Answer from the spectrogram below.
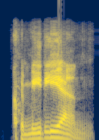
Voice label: "comedienne", American

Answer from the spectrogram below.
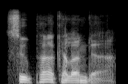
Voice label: "supercalender", British

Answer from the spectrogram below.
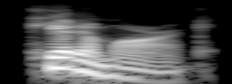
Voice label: "Kitemark", American

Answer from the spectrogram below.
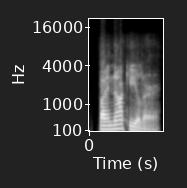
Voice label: "binocular", American

